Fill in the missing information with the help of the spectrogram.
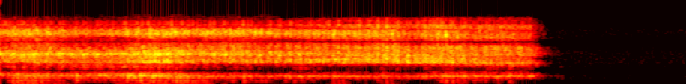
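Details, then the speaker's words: Rhonchi, an abnormal breath sound: low, coarse, snoring-like rumbling with a hiss, then silence, from blocked or rough airflow through large airways. "but ronkai the sounds that resemble snoring"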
